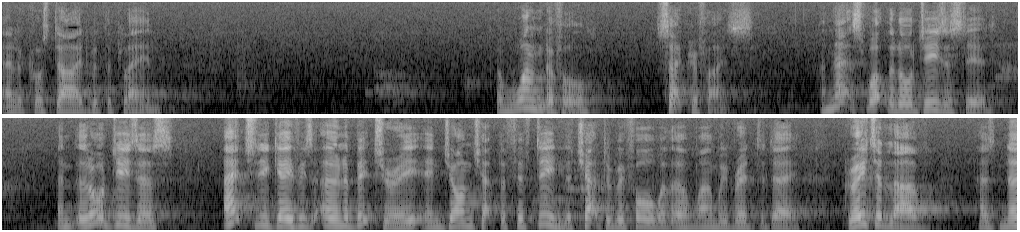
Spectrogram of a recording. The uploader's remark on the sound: Christ Church, Bayston Hill (UK)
